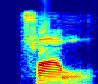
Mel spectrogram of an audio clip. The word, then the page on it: fowl: American English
